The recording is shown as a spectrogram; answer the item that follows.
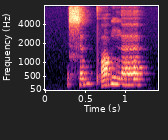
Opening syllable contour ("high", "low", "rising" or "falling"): rising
